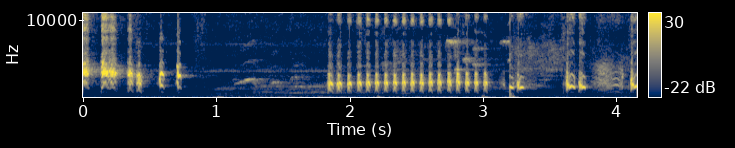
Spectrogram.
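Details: Yellow-vented bulbul singing in its natural setting: loud opening chirps, then a fast, regular chattering trill of about a second, followed by clipped bubbly notes.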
